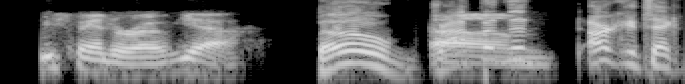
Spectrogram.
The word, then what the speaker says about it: Mies van der Rohe: Is it Mies van der Rohe? Mies van der Rohe.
